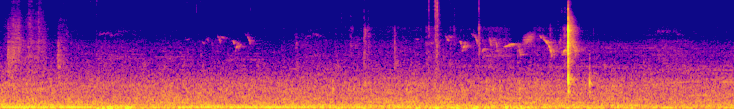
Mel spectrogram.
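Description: Small birds chirping faintly in short calls, a few about three seconds in and a cluster around six to seven seconds, over a low steady hum that eases off after the first second or so. A single sharp click about seven seconds in.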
